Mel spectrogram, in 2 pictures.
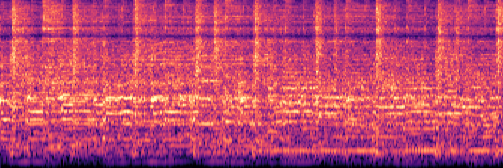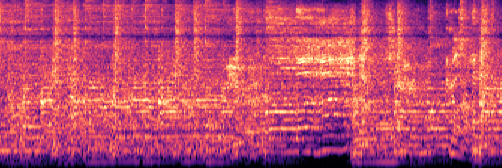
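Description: Live rockabilly band playing: strummed acoustic guitars, electric guitar, slapped upright bass and a drum kit keeping a steady beat. The low end drops out briefly about eight seconds in before the band carries on.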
